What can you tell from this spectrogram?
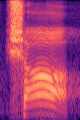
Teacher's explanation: شین کے اندر ایک صفت پائی جاتی ہے، اس صفت کا نام ہے تفشی، یعنی منہ میں آواز کا پھیل جانا · शा یہ بھی الف مدہ ہے، ایک الف کھیننا ہے۔ شین ادا ہوتا ہے زبان کے درمیان، تالو کے درمیان سے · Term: حروف شجریہ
